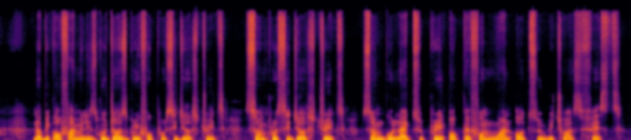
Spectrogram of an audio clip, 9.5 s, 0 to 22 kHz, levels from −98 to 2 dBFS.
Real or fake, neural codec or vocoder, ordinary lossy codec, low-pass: fake; autoencoder, 48 kHz, 128 numbers a frame, DAC-VAE, trained on Japanese speech; none; none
